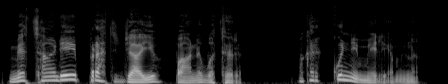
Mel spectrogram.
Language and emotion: Kashmiri, sad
